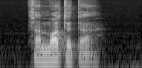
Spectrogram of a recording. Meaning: 1. comparative degree of vermottet 2. inflection of vermottet: strong/mixed nominative masculine singular 3. inflection of vermottet: strong genitive/dative feminine singular
- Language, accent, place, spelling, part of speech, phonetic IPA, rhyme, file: German, Germany, Berlin, vermotteter, adjective, [fɛɐ̯ˈmɔtətɐ], -ɔtətɐ, De-vermotteter.ogg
